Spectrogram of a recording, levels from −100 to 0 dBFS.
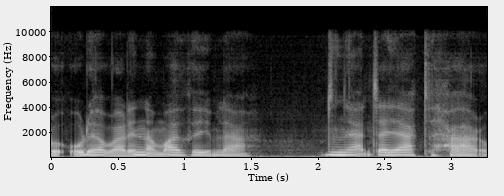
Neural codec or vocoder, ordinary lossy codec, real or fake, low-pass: autoencoder, 22.05 kHz, a latent of 192 numbers a frame, VITS, trained on many speakers; none; fake; 9.9 kHz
